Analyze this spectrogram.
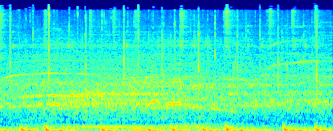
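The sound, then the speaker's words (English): A large audience screams "Oh fuck" together on cue at full volume, a dense roar of many voices that holds steady and loud for a few seconds without fading. “If I go like this, four of those, you're supposed to grab your hand as if you just sliced your finger off and scream, "Oh fuck," at the top of your lungs.”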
